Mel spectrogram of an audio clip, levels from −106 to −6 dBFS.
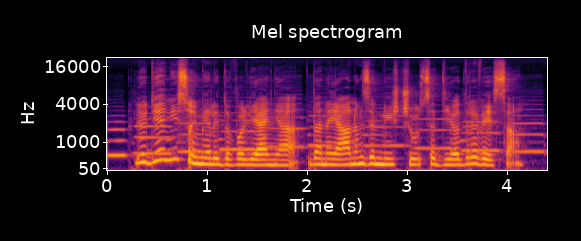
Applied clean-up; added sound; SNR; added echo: none; Wind instrument, woodwind instrument; 14 dB; none.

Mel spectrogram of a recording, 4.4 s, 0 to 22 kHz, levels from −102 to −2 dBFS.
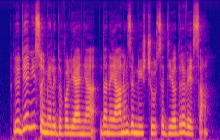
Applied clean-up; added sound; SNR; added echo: none; none; none; none.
